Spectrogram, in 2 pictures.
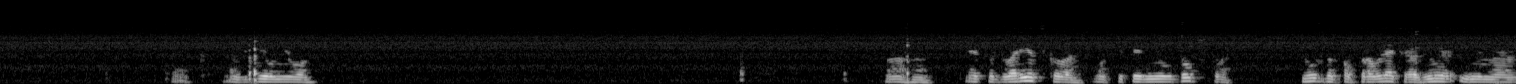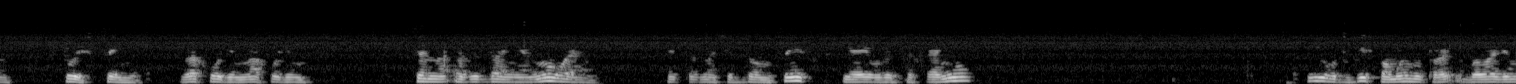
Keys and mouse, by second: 1.0-1.7 middle drag, 9.7-11.9 middle drag, 13.3-14.2 shift+middle drag, 16.4-26.4 drag, 28.1-28.7 middle drag.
